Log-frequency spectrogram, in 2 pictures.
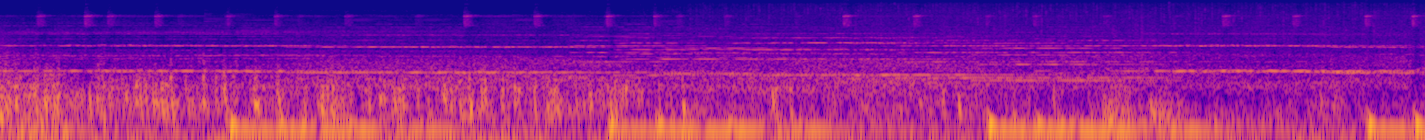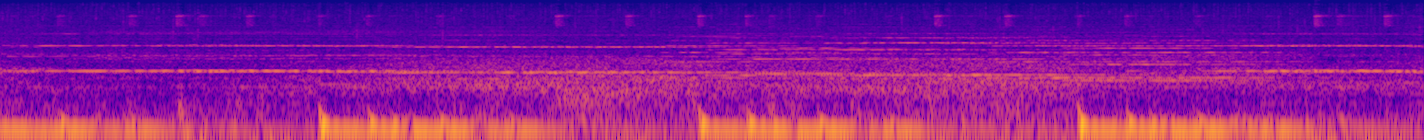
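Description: Steady rain falling, under a film score of long held tones, with low rumbles recurring every two to three seconds.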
